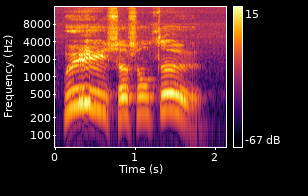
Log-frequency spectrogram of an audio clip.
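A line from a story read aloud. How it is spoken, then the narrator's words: Crowd exclaiming. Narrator (French): toute la société s'écria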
